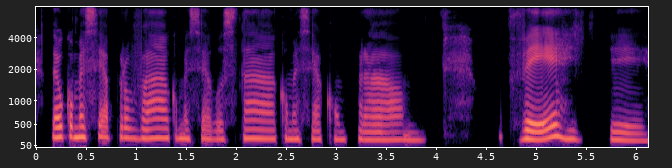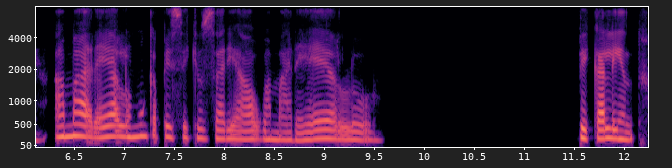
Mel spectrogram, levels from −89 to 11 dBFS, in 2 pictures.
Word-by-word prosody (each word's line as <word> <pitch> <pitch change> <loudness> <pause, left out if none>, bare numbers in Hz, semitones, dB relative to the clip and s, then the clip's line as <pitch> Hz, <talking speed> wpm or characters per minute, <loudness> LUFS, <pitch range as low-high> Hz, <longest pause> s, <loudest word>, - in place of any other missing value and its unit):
Daí 215 - +6
eu - - +6
comecei 225 -1 +2
a - - -1
provar, 200 -1 0
comecei 195 -1 -4
a - - -3
gostar, 185 +1 -2
comecei 180 -2 -5
a 175 - -4
comprar 165 -1 -3 1.2
verde, 185 +1 +5 0.8
amarelo, 230 0 +3
nunca 240 +2 0
pensei 215 -1 -3
que 205 0 -8
usaria 185 -1 -2
algo 175 +1 -2
amarelo. 165 -1 -2 1.9
Fica 190 -2 +4
lindo. 185 -3 +2
190 Hz, 105 wpm, -23 LUFS, 175-210 Hz, 1.9 s, Daí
